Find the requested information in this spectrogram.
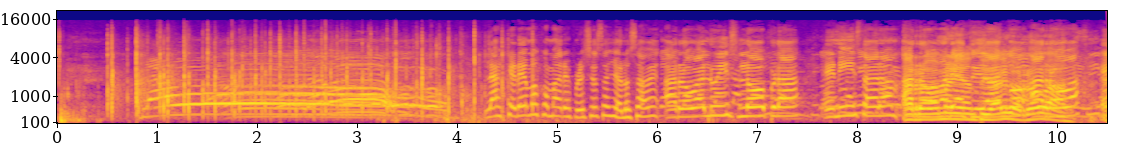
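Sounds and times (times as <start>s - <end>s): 
applause: 0.0s - 4.8s
people cheering and whooping: 0.8s - 4.1s
speech: 4.3s - 10.5s.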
